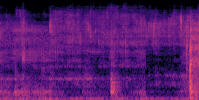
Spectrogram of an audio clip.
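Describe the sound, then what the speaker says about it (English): Water runs in a slow steady stream from a filtered-water tap over chokecherries in a bowl, a soft continuous splashing with a few small drips and clinks, close and fairly quiet. "this water tap is connected to our filter system"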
